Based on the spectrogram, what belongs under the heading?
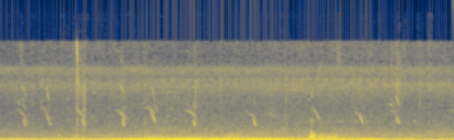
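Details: A flock of chickens at feeding time reacts to a sudden noise, giving quick, thin, falling chirps from several birds in rapid succession, with a constant low hum underneath.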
